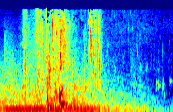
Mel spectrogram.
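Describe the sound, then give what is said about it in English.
A fishing line is cast into water: a short rushing burst with a watery slosh, fading out over about a second. “Stand straight, extend your arms, and cast.”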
